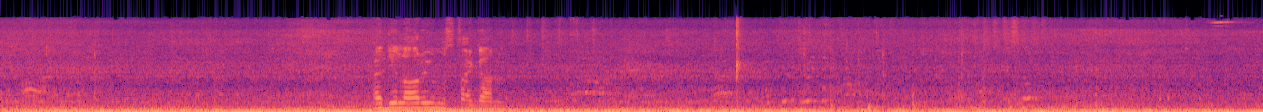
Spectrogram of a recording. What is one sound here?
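A car engine rumbles low and steady from inside a moving car.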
